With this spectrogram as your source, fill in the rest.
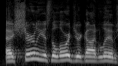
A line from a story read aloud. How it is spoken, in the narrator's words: she replied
